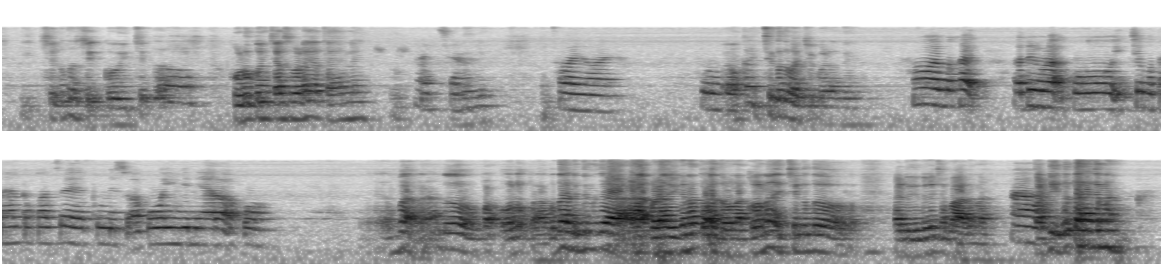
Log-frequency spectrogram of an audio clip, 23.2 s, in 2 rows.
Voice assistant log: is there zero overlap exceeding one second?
Yes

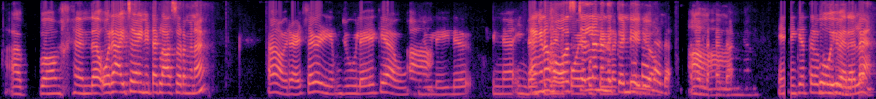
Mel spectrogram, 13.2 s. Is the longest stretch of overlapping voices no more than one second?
No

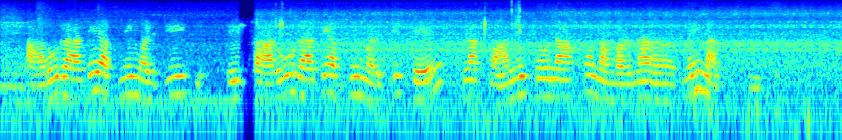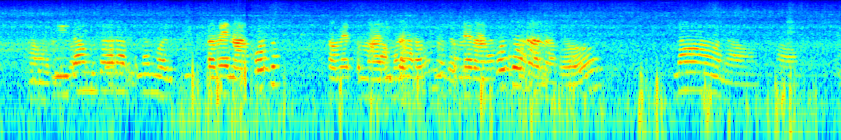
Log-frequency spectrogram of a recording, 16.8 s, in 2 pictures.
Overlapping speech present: Yes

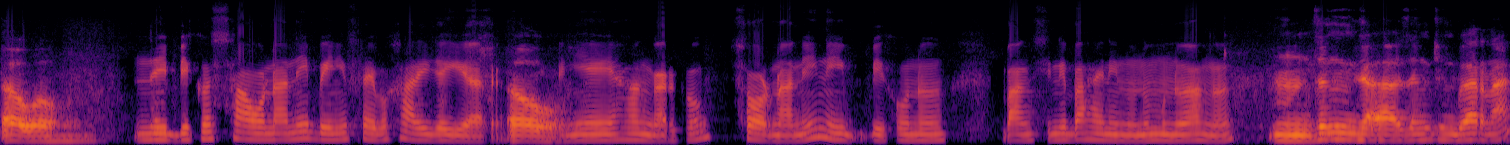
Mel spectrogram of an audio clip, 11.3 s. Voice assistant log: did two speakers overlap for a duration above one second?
No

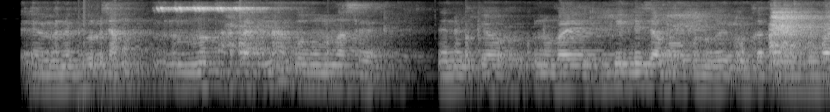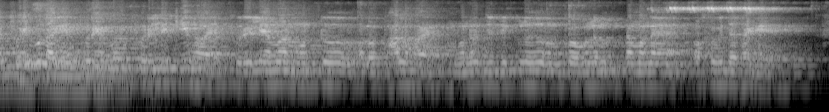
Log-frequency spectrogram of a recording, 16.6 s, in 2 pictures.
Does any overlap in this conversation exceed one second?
Yes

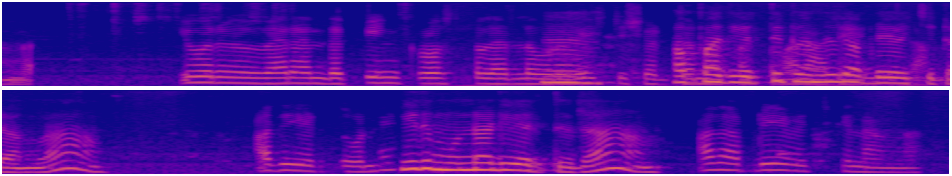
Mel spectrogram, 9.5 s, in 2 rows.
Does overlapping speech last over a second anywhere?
Yes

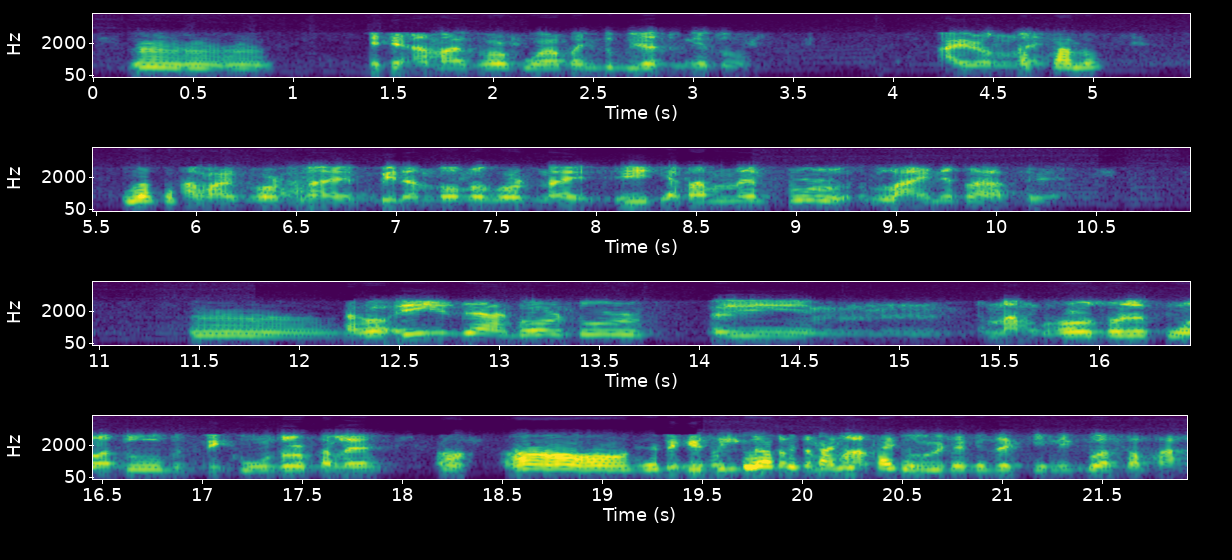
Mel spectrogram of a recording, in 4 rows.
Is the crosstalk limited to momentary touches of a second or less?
No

